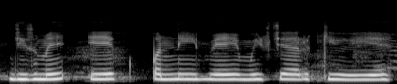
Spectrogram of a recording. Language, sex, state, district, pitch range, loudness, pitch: Hindi, female, Uttar Pradesh, Saharanpur, 230-245 Hz, -13 LUFS, 240 Hz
